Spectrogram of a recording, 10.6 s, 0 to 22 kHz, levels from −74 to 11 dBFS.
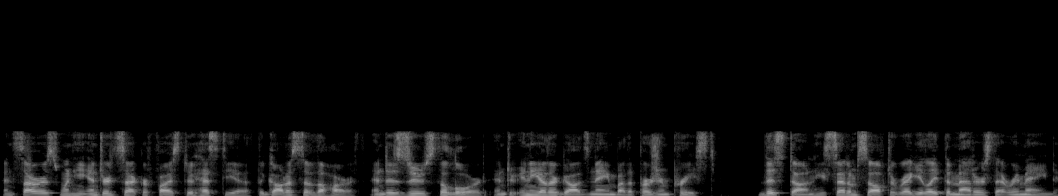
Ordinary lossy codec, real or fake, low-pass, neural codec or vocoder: MP3, 64 kbps; real; 7.2 kHz; none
